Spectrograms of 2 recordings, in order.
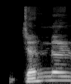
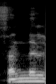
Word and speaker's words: சன்னல்: நம்ம பெரும்பாலும் வந்து வழக்கு சொல்ல ஜன்னல் நம்ம சொல்லுவோம். ஜன்னல், ஜன்னல். ஜா பயன்படுத்துவோம். ஜா என்பது தமிழ் எழுத்து அல்ல. அது வந்து கிரந்த எழுத்து அப்படின்னு சொல்லுவாங்க. சமஸ்கிருத எழுத்துன்னுவாங்க. ஸோ அதனால ஜா நம்ம சாவா ஆ மாற்றி நம்ம சொல்லுவோம். ஓகே. தமிழ்ல நம்ம சன்னல் என்று தான் நம்ம சொல்ல வேண்டும். சன்னல். ஓகே.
